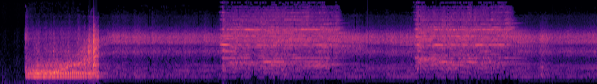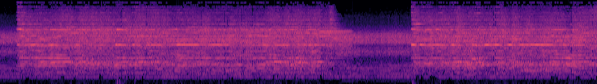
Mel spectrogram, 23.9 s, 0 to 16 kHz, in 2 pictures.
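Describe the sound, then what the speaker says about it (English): A table saw, blade set about 1/8 inch high, cuts four thin plywood pieces one after another: loud, close whining bursts of cutting separated by short gaps of motor hum, with no talking. "So I'm just going to cut it with the table saw."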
